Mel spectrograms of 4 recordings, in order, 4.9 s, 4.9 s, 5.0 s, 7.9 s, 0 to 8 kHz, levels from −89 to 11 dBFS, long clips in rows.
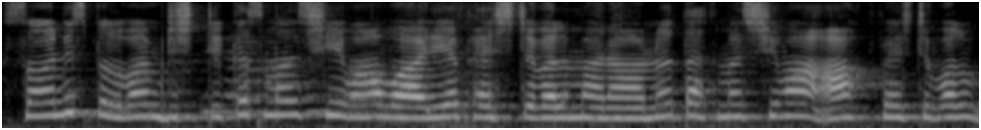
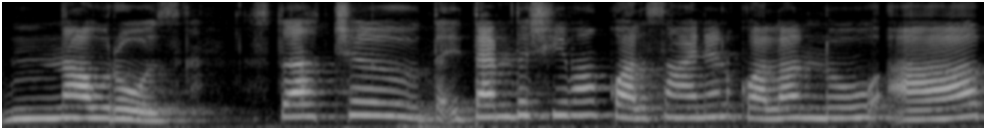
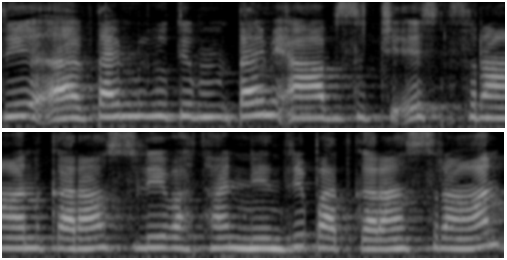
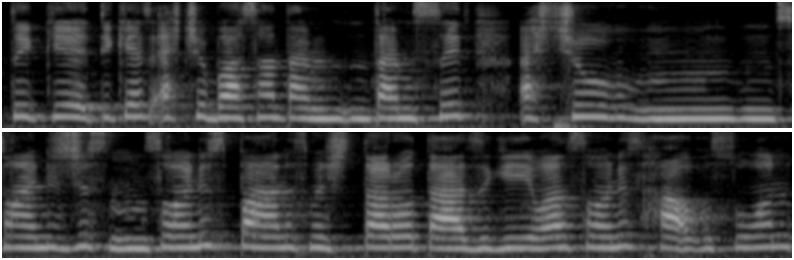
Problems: constant background noise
